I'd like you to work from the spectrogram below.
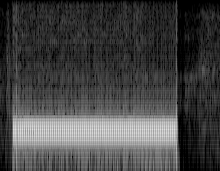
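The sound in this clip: A telephone line tone while a call is transferred: one continuous steady note lasting about two seconds that starts and stops abruptly, with no talk.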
